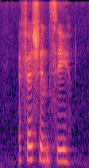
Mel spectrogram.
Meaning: The extent to which a resource is used for the intended purpose
- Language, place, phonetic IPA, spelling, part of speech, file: English, California, [ɪˈfɪʃn̩si], efficiency, noun, En-us-efficiency.ogg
